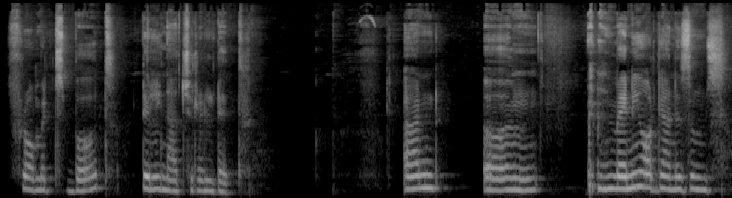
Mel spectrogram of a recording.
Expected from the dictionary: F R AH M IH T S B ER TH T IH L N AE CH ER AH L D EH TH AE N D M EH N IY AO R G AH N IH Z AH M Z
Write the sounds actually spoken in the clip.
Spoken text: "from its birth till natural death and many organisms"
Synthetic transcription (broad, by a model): F R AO M IH T S B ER T T IH L N AE CH ER AH L D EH T AE N D M EH N IY AO R G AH N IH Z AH M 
